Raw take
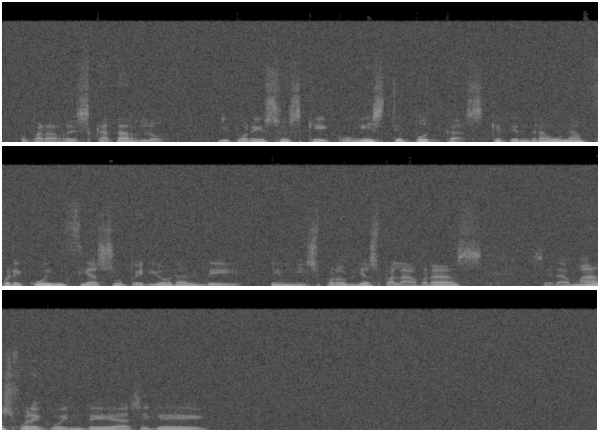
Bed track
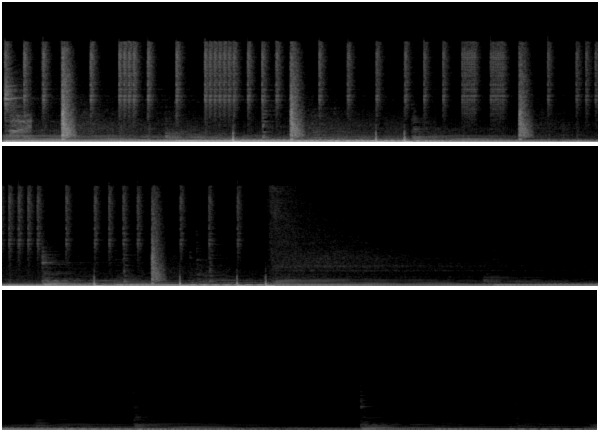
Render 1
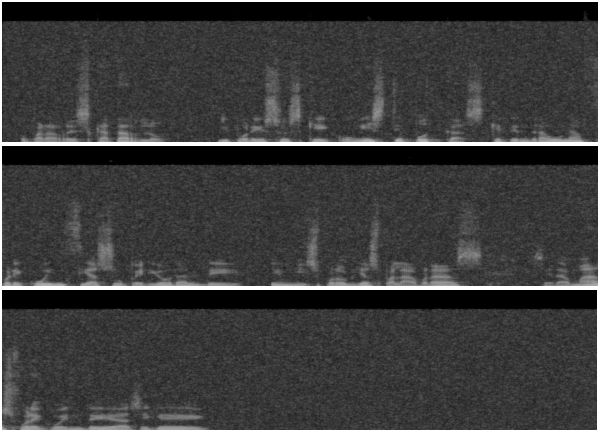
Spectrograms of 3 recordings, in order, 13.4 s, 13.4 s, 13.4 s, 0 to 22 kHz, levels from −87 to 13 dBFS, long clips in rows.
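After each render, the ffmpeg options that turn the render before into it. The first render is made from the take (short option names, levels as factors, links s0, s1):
-af "afftdn=nr=10:nf=-40"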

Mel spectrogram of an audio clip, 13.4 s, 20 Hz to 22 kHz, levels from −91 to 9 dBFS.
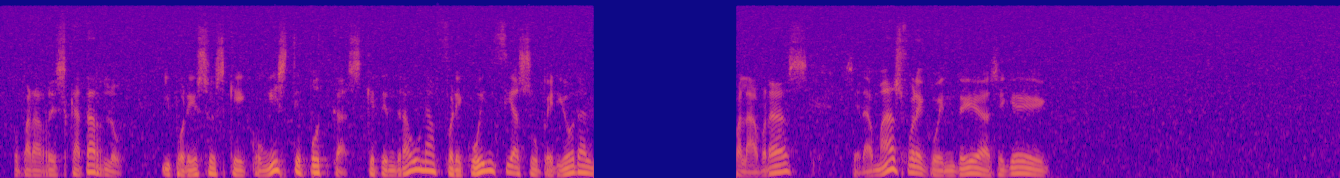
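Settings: -filter_complex "[0:a]asplit=3[s0][s1][s2];[s0]atrim=end=5.93,asetpts=PTS-STARTPTS,afade=t=out:st=5.926:d=0.004:c=hsin[s3];[s1]atrim=start=5.93:end=7.36,asetpts=PTS-STARTPTS,volume=0[s4];[s2]atrim=start=7.36,asetpts=PTS-STARTPTS,afade=t=in:d=0.004:c=hsin[s5];[s3][s4][s5]concat=n=3:v=0:a=1"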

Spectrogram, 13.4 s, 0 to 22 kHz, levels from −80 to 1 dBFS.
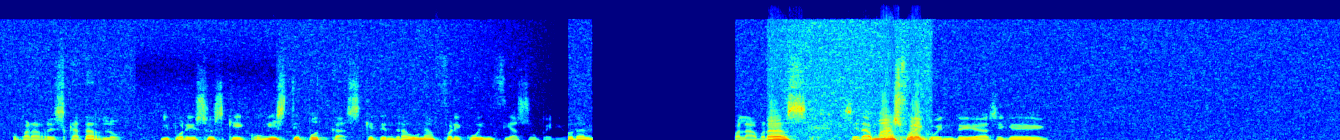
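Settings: -filter_complex "[0:a]asettb=1/sr,asplit=3[s0][s1][s2];[s0]atrim=end=1.364[s3];[s1]atrim=start=1.36:end=2.77,asetpts=PTS-STARTPTS,afade=t=in:d=0.004:c=qsin,afade=t=out:st=1.406:d=0.004:c=qsin,equalizer=f=11000:t=o:w=0.69:g=-10.5[s4];[s2]atrim=start=2.766[s5];[s3][s4]acrossfade=d=0.004:c1=hsin:c2=qsin[s6];[s6][s5]acrossfade=d=0.004:c1=qsin:c2=hsin,asplit=3[s7][s8][s9];[s7]afade=t=out:st=7.67:d=0.02[s10];[s8]aeval=exprs='0.2*sin(PI/2*2.24*val(0)/0.2)':c=same,afade=t=in:st=7.67:d=0.02,afade=t=out:st=9.32:d=0.02[s11];[s9]afade=t=in:st=9.32:d=0.02[s12];[s10][s11][s12]amix=inputs=3:normalize=0,asplit=2[s13][s14];[s13]atrim=end=5.69,asetpts=PTS-STARTPTS,afade=t=out:st=4.24:d=1.45[s15];[s14]atrim=start=5.69,asetpts=PTS-STARTPTS,afade=t=in:d=0.004:c=hsin[s16];[s15][s16]concat=n=2:v=0:a=1"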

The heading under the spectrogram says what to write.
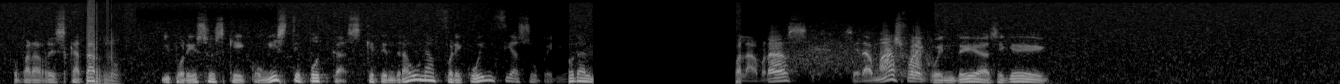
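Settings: -filter_complex "[0:a]asettb=1/sr,asplit=3[s0][s1][s2];[s0]atrim=end=0.844[s3];[s1]atrim=start=0.84:end=1.24,asetpts=PTS-STARTPTS,afade=t=in:d=0.004:c=qsin,afade=t=out:st=0.396:d=0.004:c=qsin,acrusher=bits=5:dc=4:mix=0:aa=0.000001[s4];[s2]atrim=start=1.236[s5];[s3][s4]acrossfade=d=0.004:c1=hsin:c2=qsin[s6];[s6][s5]acrossfade=d=0.004:c1=qsin:c2=hsin,asplit=3[s7][s8][s9];[s7]afade=t=out:st=7.4:d=0.02[s10];[s8]bandpass=f=1200:t=q:w=1.2,afade=t=in:st=7.4:d=0.02,afade=t=out:st=9.33:d=0.02[s11];[s9]afade=t=in:st=9.33:d=0.02[s12];[s10][s11][s12]amix=inputs=3:normalize=0"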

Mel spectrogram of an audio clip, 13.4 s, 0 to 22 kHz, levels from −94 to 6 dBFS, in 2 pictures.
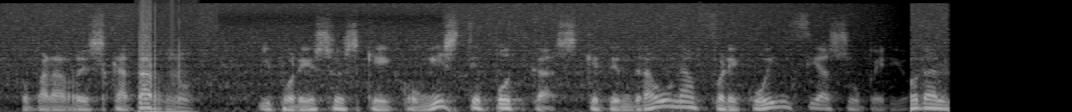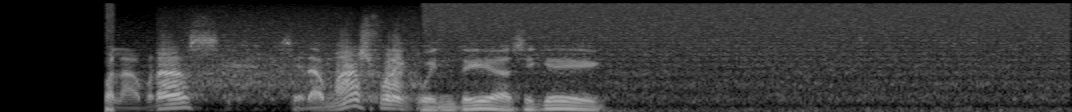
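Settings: -af "equalizer=f=220:w=1.8:g=-10.5,aecho=1:1:2:0.34"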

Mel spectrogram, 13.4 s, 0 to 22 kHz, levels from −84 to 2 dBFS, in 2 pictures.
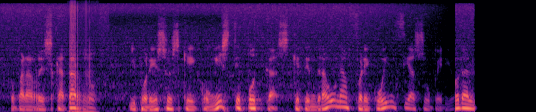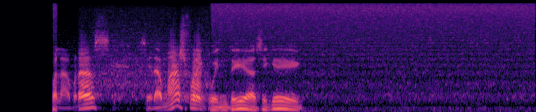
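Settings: -af "equalizer=f=160:t=o:w=0.67:g=9,equalizer=f=630:t=o:w=0.67:g=6,equalizer=f=16000:t=o:w=0.67:g=9"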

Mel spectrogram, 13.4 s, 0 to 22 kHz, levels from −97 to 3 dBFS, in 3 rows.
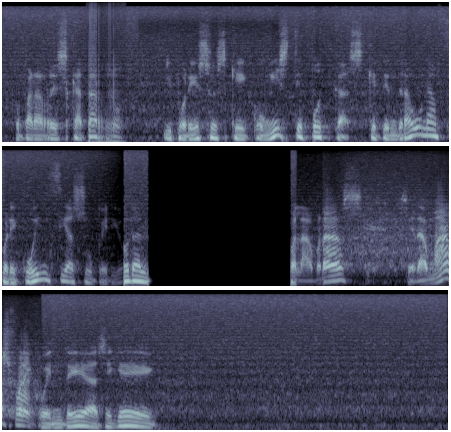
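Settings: -af "alimiter=limit=0.141:level=0:latency=1:release=326"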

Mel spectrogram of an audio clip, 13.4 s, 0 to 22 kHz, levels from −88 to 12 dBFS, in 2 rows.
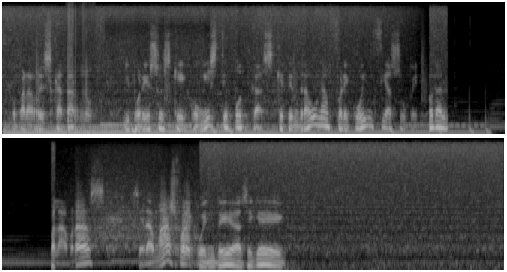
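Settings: -filter_complex "[1:a]volume=0.211[s0];[0:a][s0]amix=inputs=2:normalize=0"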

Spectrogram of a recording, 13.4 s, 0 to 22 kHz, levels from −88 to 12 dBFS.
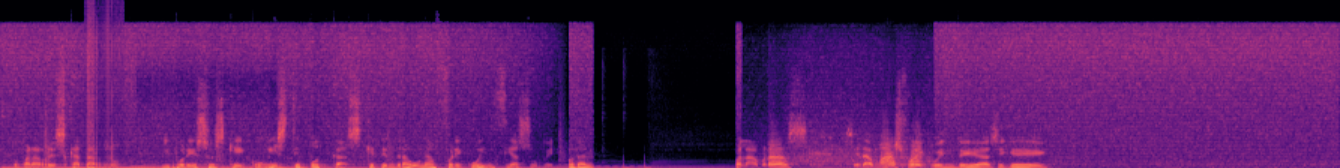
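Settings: -af "volume=2.82"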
